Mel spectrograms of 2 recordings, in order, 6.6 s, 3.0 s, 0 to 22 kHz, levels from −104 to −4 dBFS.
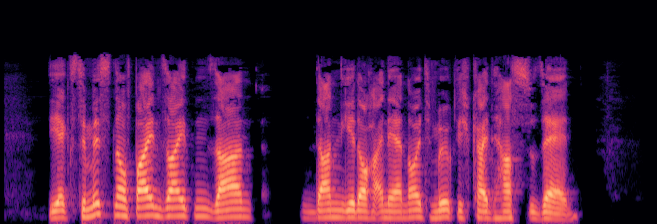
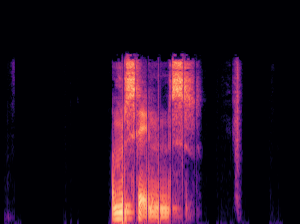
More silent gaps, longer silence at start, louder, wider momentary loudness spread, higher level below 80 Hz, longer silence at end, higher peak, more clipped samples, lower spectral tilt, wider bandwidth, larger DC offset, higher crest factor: first, 2.72-2.99 s vs 2.08-2.16 s; second, 0.5 s vs 1.1 s; second, -23 LUFS vs -16 LUFS; about the same, 7 LU vs 8 LU; second, -62 dBFS vs -50 dBFS; first, 0.8 s vs 0.6 s; about the same, -4 dBFS vs -2 dBFS; neither; first, -6 dB/octave vs -3 dB/octave; about the same, 8.2 kHz vs 8.4 kHz; neither; about the same, 20 dB vs 20 dB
